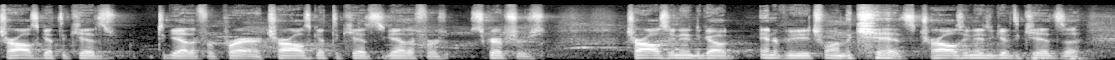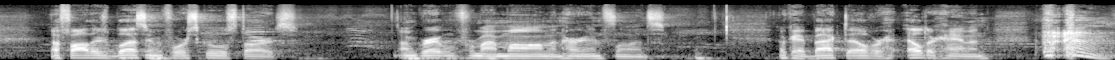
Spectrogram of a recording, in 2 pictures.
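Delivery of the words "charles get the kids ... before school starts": ordinary talk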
